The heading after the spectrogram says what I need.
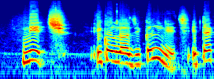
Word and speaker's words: niche: উচ্চারণটা নিচ হয়, NICHE, নিচ, ইকোলজিক্যাল নিচ।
